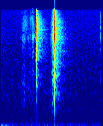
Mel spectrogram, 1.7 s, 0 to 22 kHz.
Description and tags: Handgun reload
Reload a 6,6mm Handguin
fire, gun, handgun, reload, weapon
